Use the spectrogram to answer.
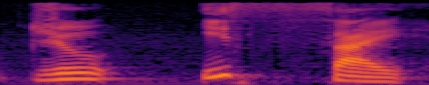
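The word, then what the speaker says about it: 十一歳: A gente vai ter aquela pausinha, ó, Ju-Issai.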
